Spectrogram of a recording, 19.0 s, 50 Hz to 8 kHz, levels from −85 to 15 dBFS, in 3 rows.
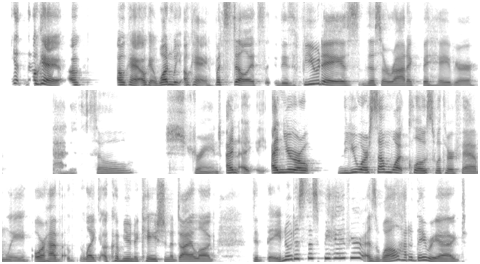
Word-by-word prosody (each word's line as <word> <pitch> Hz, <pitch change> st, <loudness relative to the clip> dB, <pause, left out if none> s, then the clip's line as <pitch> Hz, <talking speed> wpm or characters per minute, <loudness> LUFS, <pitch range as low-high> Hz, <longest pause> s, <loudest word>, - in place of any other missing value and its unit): Ye 330 Hz, -, -1 dB, 0.2 s
okay. 310 Hz, +1 st, +6 dB, 0.2 s
O 220 Hz, 0 st, +3 dB, 0.5 s
okay, 215 Hz, -4 st, +4 dB
Okay, 200 Hz, -1 st, +1 dB
1 235 Hz, +2 st, +7 dB
wee 220 Hz, -, 0 dB
okay, 200 Hz, -7 st, -4 dB
but 220 Hz, 0 st, 0 dB
still, 225 Hz, -5 st, +4 dB
it's 170 Hz, 0 st, -3 dB
these 170 Hz, -1 st, -7 dB
few 250 Hz, -, -1 dB
days, 175 Hz, -, +2 dB
this 185 Hz, +3 st, -4 dB
erratic 165 Hz, 0 st, -3 dB
behavior. 140 Hz, -6 st, -8 dB, 0.7 s
That -, -, -13 dB
is -, -, -22 dB
so 190 Hz, +5 st, -11 dB, 0.4 s
strange, 150 Hz, -, -10 dB
and, 230 Hz, +2 st, +4 dB
I -, -, -3 dB
eh, 410 Hz, -, -16 dB
and 225 Hz, +2 st, +8 dB
you're 245 Hz, -3 st, +8 dB
o 215 Hz, 0 st, +2 dB, 0.4 s
you 225 Hz, +6 st, -1 dB
are 235 Hz, -, +5 dB
somewhat 245 Hz, -2 st, +3 dB
close 200 Hz, -2 st, 0 dB
with 195 Hz, +1 st, -5 dB
her 175 Hz, -3 st, -1 dB
family 150 Hz, -6 st, -6 dB
or 185 Hz, -1 st, +4 dB
have, 180 Hz, 0 st, +1 dB, 0.2 s
like, 175 Hz, -3 st, -2 dB
a 160 Hz, -, -4 dB
communication, 180 Hz, -3 st, -4 dB
a -, -, -7 dB
dialogue 145 Hz, -4 st, 0 dB, 0.5 s
did -, -, -8 dB
they -, -, -4 dB
notice 380 Hz, +6 st, -1 dB
this 435 Hz, +1 st, -3 dB
behavior, 450 Hz, +2 st, -2 dB
as 180 Hz, -4 st, -4 dB
well? 170 Hz, -, 0 dB
How 260 Hz, -4 st, -5 dB
did 265 Hz, -2 st, -6 dB
they 250 Hz, +2 st, 0 dB
react? 140 Hz, -, -1 dB
185 Hz, 165 wpm, -25 LUFS, 160-235 Hz, 0.7 s, and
